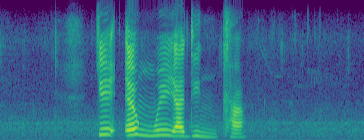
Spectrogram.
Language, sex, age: Southern Sotho, female, 23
